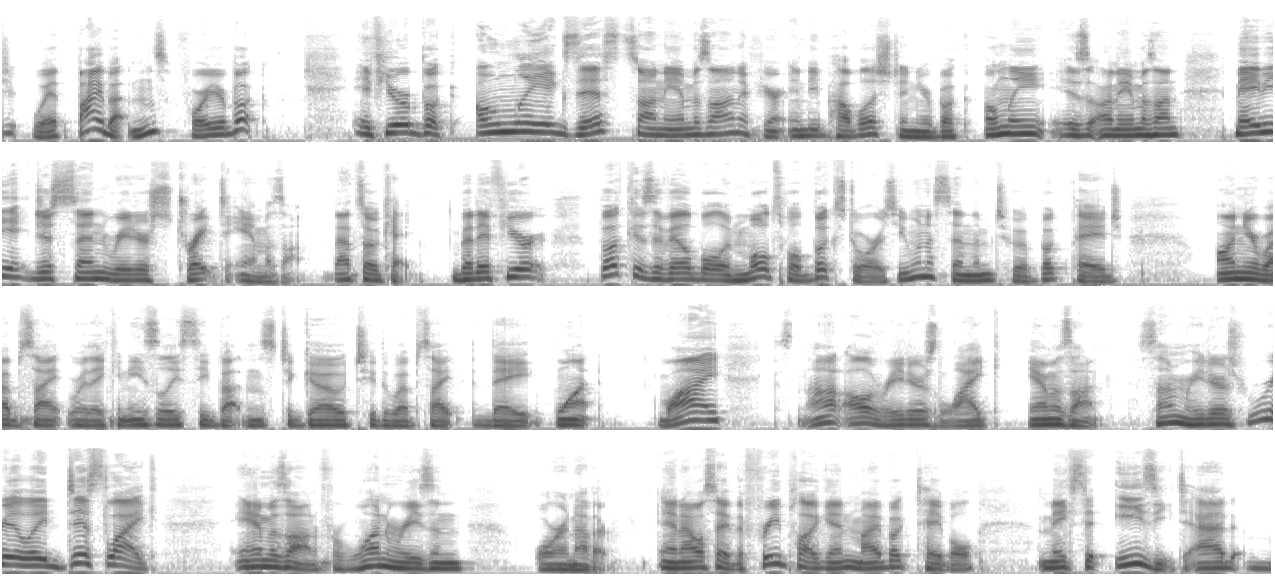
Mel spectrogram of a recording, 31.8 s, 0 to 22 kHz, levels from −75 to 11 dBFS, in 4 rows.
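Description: Speech, with mains hum entering from 2.26 s to 4.96 s: a steady low tone at 50 Hz, sitting roughly 25 dB below the speech. A ground loop or a nearby transformer is letting the power line leak into the signal. What separates it from low-frequency rumble or wind noise is its fixed, clearly pitched quality: the hum holds one unwavering frequency rather than a shifting, broadband low-end wash.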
